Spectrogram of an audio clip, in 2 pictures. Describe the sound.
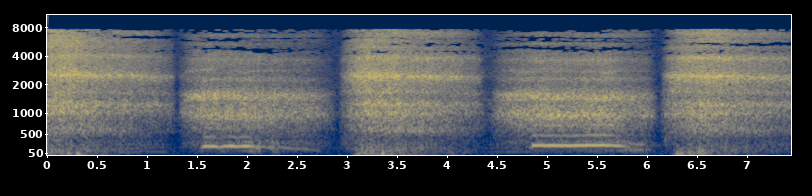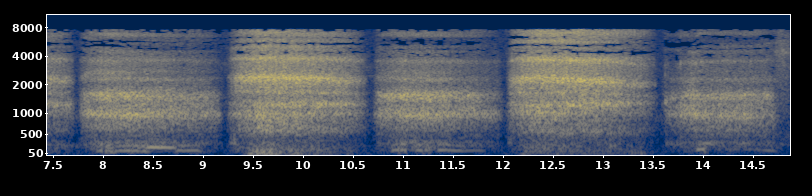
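Slow, deep breaths drawn in and pushed out through the mouth during a guided breathing exercise, forming a steady series of long, loud, airy rushes with short pauses between, some carrying a faint voiced tone.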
